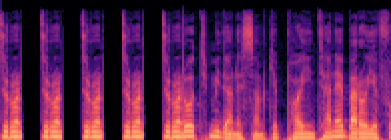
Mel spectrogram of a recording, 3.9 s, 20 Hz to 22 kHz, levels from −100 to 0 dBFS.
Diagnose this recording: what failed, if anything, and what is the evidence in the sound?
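Stutter with silent gaps runs from the start of the speech clip, already under way, until 1.83 s. A fragment of about 206 ms repeats four times, each followed by about 199 ms of digital silence, giving an even cycle of roughly 405 ms. The stage is playback or streaming: the likely cause is a stalled player or stream buffer that, on each retry, replayed its last fragment and then ran dry, so the speech due in those gaps is lost.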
